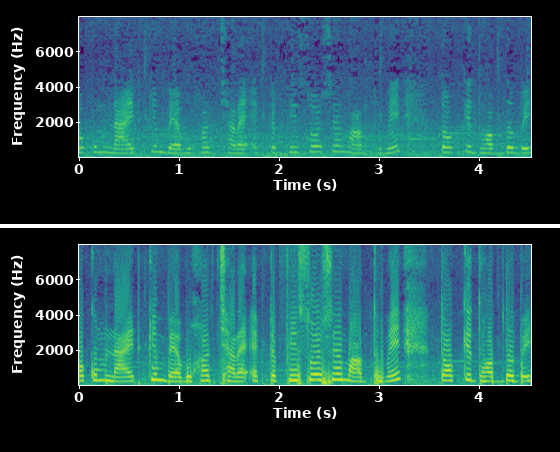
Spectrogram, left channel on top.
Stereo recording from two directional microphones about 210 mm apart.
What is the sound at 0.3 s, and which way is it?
Speech, 55° right (ahead or behind).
